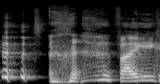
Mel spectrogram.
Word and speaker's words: Feige: Is it Feige? Is that how you say it? – Yes, Kevin Feige. – You pronounce the G? Feige? – Oh, yeah, sorry.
